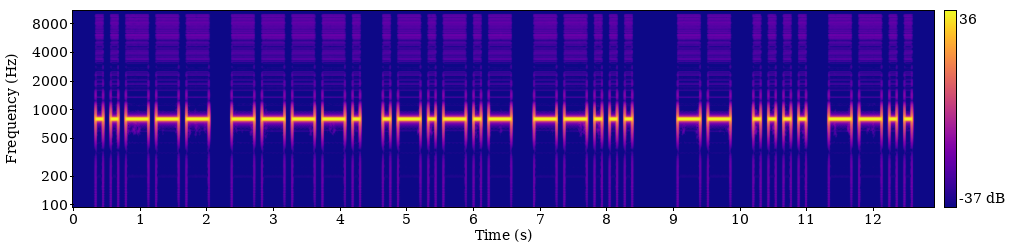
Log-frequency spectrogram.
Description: Morse code, heard as a keyed tone, about 10 wpm, 800 Hz. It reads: 29.7 MHZ
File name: ANGLAIS texte clair 3 vitesse 10 mots minute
